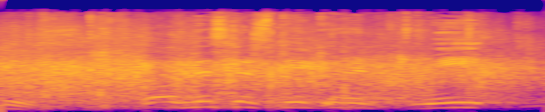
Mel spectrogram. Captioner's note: some Applause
